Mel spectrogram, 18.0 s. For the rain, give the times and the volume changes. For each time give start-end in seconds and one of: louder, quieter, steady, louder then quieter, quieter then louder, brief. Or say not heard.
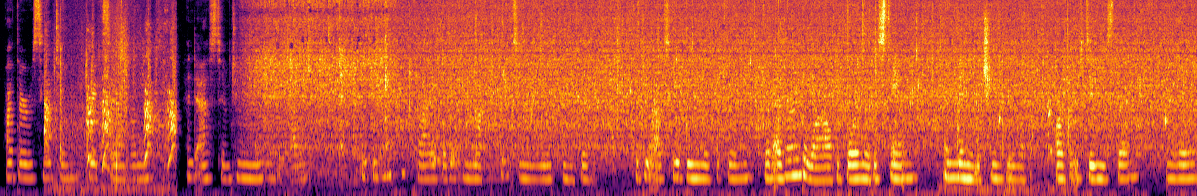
3.5-17.9 steady.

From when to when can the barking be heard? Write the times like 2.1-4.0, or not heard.
0.7-2.6, 6.2-7.6, 14.1-16.1.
